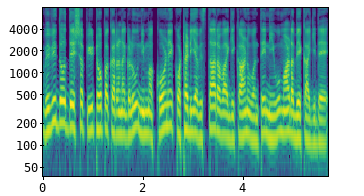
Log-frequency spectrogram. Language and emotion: Kannada, neutral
